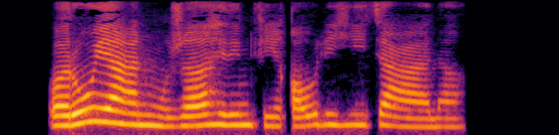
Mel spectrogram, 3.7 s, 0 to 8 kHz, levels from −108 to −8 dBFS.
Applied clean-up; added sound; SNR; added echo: none; none; none; none.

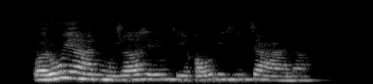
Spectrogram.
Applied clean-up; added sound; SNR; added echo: none; none; none; reverberation time 0.3 s.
